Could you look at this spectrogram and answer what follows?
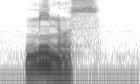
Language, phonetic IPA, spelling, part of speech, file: Polish, [ˈmʲĩnus], minus, noun / conjunction / adjective, Pl-minus.ogg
